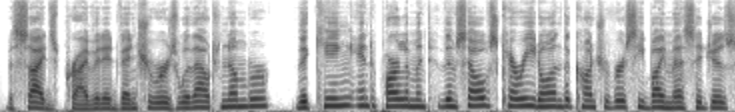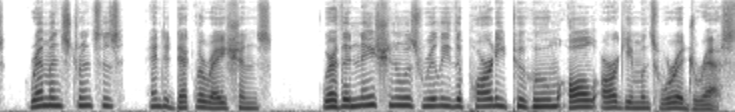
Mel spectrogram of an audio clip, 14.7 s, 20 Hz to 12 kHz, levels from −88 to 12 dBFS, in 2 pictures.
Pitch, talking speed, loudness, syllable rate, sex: 185 Hz, 130 wpm, -16 LUFS, 4.9 syllables/s, male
